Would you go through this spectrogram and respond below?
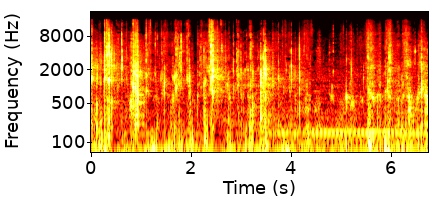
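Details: Lucky, a two-and-a-half-year-old English-type Labrador Retriever, chews and bites raw meat. Loud wet crunches open the passage, then the chewing settles into quieter irregular smacks over a steady low hum.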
